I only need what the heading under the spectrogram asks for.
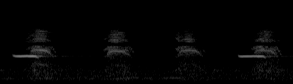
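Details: Eurasian pygmy owl (Glaucidium passerinum) singing its mating song by day in March in Latvia, unprovoked: two pure, level whistles about two seconds apart, mixed with louder, breathy rushing sounds repeating at a similar pace.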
